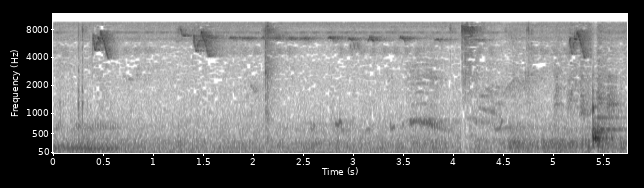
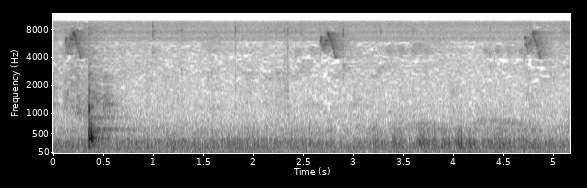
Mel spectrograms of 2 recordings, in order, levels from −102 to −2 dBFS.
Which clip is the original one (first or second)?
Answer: first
